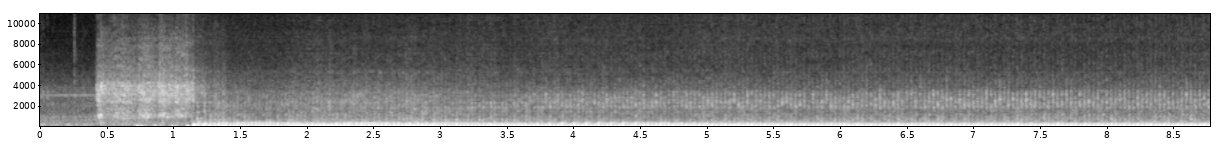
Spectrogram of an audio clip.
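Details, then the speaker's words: Rebuilt wrecked Porsche Cayman after a transmission swap and clutch bleed, no exhaust fitted: short crank, catches quickly, then a loud raw but even idle; engine sounds healthy and the clutch engages into gear. "woohoo wow guys great news I mean we it started it's running it sounds super loud which is what we want and it's spinning that felt great"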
